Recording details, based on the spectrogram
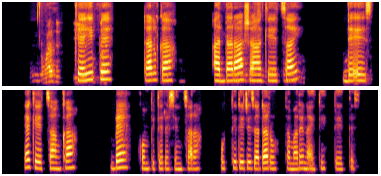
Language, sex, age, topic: Gamo, female, 25-35, government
